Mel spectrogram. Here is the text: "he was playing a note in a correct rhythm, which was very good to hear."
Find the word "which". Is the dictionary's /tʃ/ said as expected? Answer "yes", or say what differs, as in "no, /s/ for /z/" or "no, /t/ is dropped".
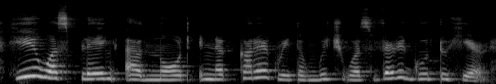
yes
